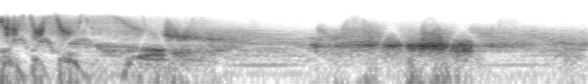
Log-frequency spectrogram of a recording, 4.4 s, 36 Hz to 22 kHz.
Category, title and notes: Soundscapes > Synthetic / Artificial
LFO Birdsong 29
lfo, massive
